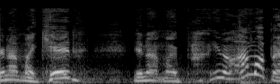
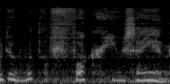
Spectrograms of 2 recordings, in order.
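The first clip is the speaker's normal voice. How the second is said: much softer, tense rebuke under the breath; hushed rebuke; 10 dB quieter than usual. Retold or imitated. Scolding his friend while walking past the girl, hushed. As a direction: scold him so the girl can't hear.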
